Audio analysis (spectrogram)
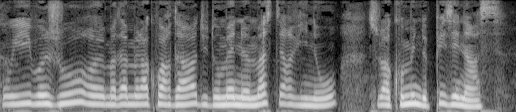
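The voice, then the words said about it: Pronounced regional French accent. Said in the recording (French): “Comme l'accent. ... J'ai un accent prononcé.”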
